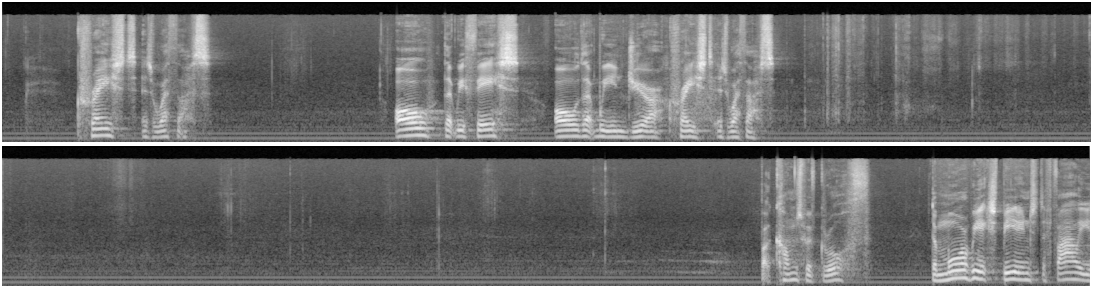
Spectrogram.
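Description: A man speaks calmly into a microphone, in bursts with long pauses.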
